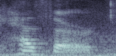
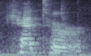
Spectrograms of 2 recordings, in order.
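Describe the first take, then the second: First: The word ends with a th sound. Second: The word ends with a plain t sound. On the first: "rather than Kether"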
